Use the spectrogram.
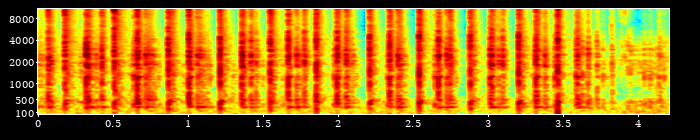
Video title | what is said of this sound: How To Make Your Larp Plate Armor Quiet And Stealthy | it's noisy it sounds like plastic banging together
